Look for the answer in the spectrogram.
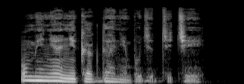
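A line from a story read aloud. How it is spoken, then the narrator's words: Quiet. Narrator (Russian): тихо сказала Джоан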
